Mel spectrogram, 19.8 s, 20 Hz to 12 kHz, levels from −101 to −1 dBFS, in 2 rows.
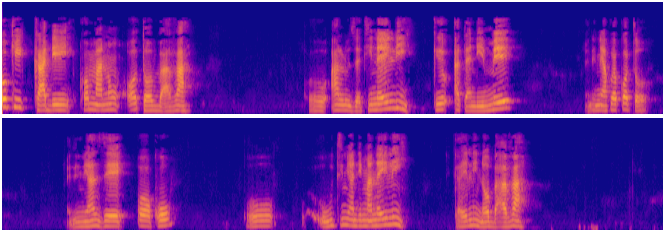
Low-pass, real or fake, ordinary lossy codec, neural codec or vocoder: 7.2 kHz; fake; MP3, 32 kbps; codec, 16 kHz, 4 kbps, X-Codec, WavLM features, trained on Multilingual LibriSpeech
